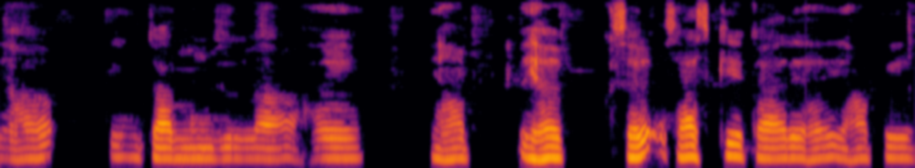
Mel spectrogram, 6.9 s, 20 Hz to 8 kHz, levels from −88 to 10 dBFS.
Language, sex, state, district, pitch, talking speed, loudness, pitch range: Hindi, male, Chhattisgarh, Bastar, 145 Hz, 120 wpm, -19 LUFS, 140-150 Hz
